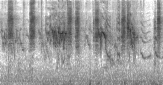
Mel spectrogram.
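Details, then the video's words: Breeding pair of budgerigars trading sharp chirps and buzzy warbled phrases, loud notes recurring roughly every half second, with a short falling whistle near the end. "Cute Budgies Chirping Sounds"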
